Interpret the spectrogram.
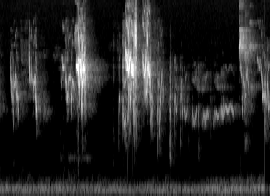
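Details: Budgerigar giving a few loud sharp chirps and squeaky notes among softer twitters, plus a brief thin whistle, above a steady low hum.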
